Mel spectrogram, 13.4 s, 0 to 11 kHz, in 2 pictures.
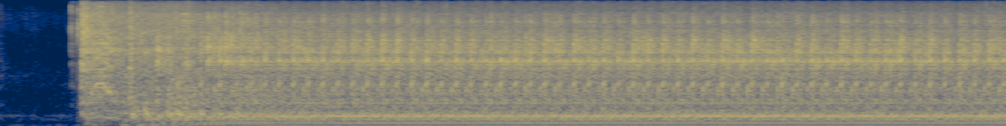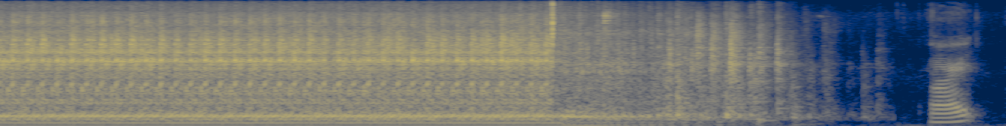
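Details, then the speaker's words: Kubota D905 diesel in a Lincoln Ranger 300 welder, cold start on a chilly day after extra glow-plug time: catches at once and settles into an even idle at about four beats per second with no knocks or misses. New battery terminals fitted and alternator charging; it is running normally. "got the battery with new terminals hooked up it's running good alternator charging we can actually start and stop the engine from the main panel which is excellent"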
